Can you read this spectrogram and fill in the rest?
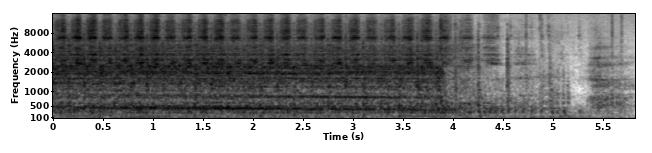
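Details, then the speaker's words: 1959 or 1960 Cat D7D bulldozer sitting over 10 years, first crank attempt with compression release in start position and levers in neutral: steady, even chuffing about 3.5 beats a second for four seconds; engine turns over freely, not seized. "all right so that sounded pretty good right I'm not going to lay on the starter for a while because I don't want to heat it up"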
